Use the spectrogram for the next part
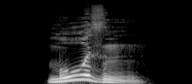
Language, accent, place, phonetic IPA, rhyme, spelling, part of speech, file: German, Germany, Berlin, [ˈmoːzn̩], -oːzn̩, Moosen, noun, De-Moosen.ogg
- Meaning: dative plural of Moos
